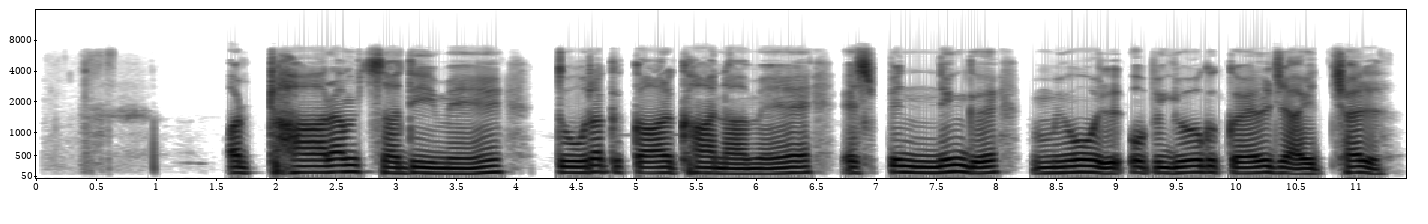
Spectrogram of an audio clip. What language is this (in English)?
Maithili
